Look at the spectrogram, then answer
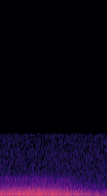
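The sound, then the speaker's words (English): A car engine drones steadily as the vehicle drives along, a continuous low hum at moderate volume that eases off slightly toward the end, with no voices. “Pull in behind this red coupe car.”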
